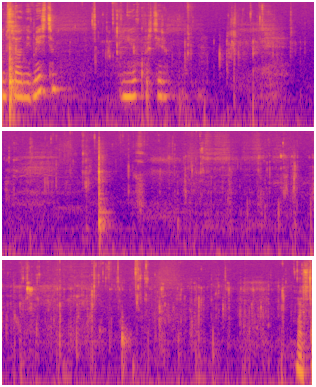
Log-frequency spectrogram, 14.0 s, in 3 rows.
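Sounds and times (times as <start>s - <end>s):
chewing and biting dumplings: 1.0s - 14.0s
wet mouth clicks: 1.3s - 1.8s.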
